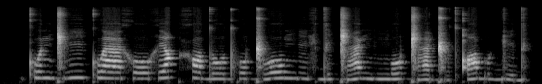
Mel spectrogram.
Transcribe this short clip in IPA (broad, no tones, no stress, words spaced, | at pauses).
kʷʼæŋɡ͡ǁiːkʷʼæː xoːxeqxɒ doːdkoɡ͡ǁoːŋiːx diɡ͡ǁæŋi ŋo ɡ͡ǁæɡ͡ǁud qʼɒɡʷi ɡid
